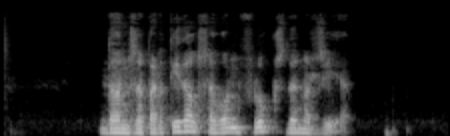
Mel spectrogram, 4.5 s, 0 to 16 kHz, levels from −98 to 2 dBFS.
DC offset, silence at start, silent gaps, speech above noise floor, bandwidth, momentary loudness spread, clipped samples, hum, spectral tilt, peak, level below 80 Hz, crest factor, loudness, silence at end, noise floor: under 0.1%; 1 s; none; 56 dB; 11 kHz; 13 LU; under 0.1%; none; -8 dB/octave; -10 dBFS; -54 dBFS; 20 dB; -28 LUFS; 1.05 s; -83 dBFS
